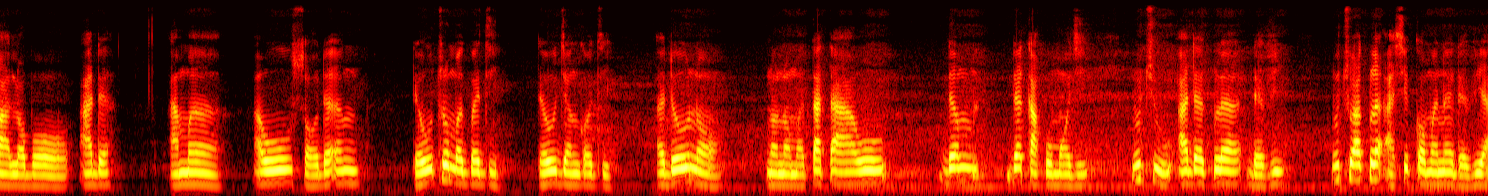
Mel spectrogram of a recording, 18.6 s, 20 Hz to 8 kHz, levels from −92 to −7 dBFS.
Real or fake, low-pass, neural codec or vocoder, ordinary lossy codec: real; 7.2 kHz; none; AAC, 48 kbps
